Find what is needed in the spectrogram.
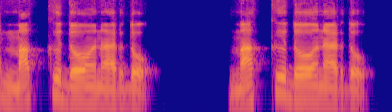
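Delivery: slow, syllable by syllable मकडोनार्दो; Japanese pronunciation. Shown as a demonstration. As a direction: spell out मकडोनार्दो slowly for students. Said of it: "उसे क्या बोलेंगे?". (धीरे-धीरे जापानी उच्चारण में मकडोनार्दो)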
